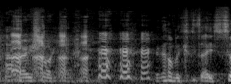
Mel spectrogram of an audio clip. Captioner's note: laughter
